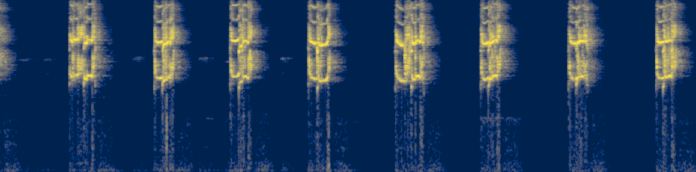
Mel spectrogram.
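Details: Lovebird calling out to a rival, meant to raise other lovebirds' excitement: loud harsh shrieking calls repeated about once a second, eight in a row, each a rough high squawk.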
